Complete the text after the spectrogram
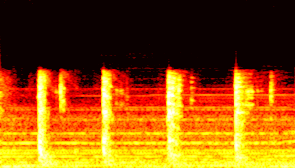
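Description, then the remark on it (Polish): Four loud, sharp knocks at a steady, even pace, each followed by a faint lighter tap, struck on a hard surface inside a car to demonstrate knocking on a window, against a low background hum. “słyszę nad moją głową w te okno pukanie, miarowe, głośne pukanie, może ja panu to pokażę, jestem w samochodzie, więc nie mam tu okna, ale ale coś ten deseń.”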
